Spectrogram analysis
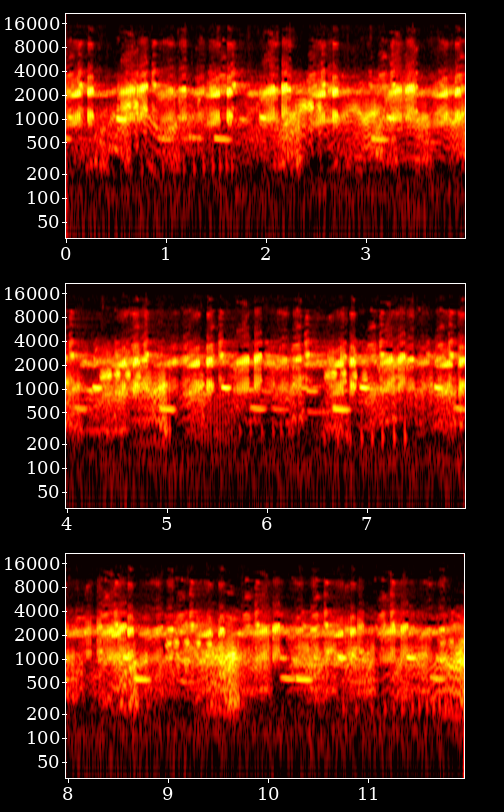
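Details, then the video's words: Many frogs croaking together in a thick chorus: rapid rasping bursts mixed with brief clear whistle-like notes recurring every second or so, steady throughout. "FROGS CROAKING"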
